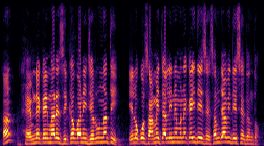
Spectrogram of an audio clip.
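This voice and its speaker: A man's voice: very high voice, steady tone, brisk, bright, forceful tone. An actor playing a carefree young husband who brushes off his wife's complaints in a short drama film. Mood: defensive. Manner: defensive, coaxing. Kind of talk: Gujarati short film acting.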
